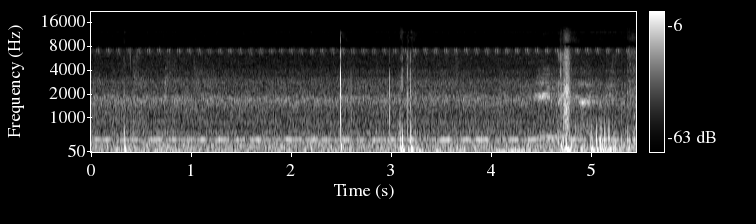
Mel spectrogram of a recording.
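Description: SMRT C151A metro train pulling away into the distance: a low, steady rumble with a constant hum, broken by a few sharp clicks, loudest about three seconds in and again near the end.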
